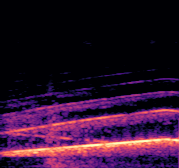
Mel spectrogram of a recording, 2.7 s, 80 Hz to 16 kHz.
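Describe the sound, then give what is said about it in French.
Air raid warning sirens wail steadily in central and southern Israel around 6:30 in the morning as rockets are fired from the Gaza Strip: a loud sustained tone slowly rising in pitch with layered harmonics, sounding continuously without any voices. “Très vite, les sirènes d'alerte retentissent dans le centre”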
